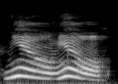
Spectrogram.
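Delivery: high, loud falling plane whine; toy airplane noise. A narrator's reading. Baby Bear playing airplanes in bed, whining engine noise. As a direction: swoop down like a child's airplane. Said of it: "pretending to be an airplane".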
